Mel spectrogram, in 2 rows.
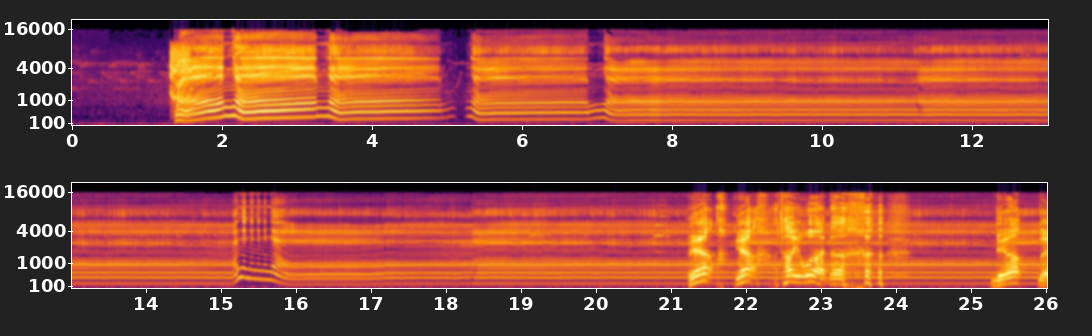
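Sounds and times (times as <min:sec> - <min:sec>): cartoon car engine droning: 0:01.3 - 0:26.0.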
